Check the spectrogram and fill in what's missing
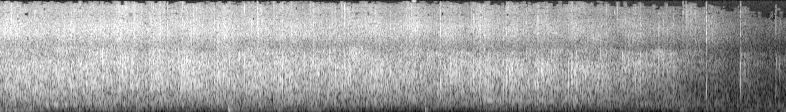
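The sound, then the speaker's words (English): A crowd claps steadily in sustained applause as families are welcomed to the front for a baby dedication, then thins out toward the end into a few scattered final claps. “So can everyone give everyone a big round of applause?”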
